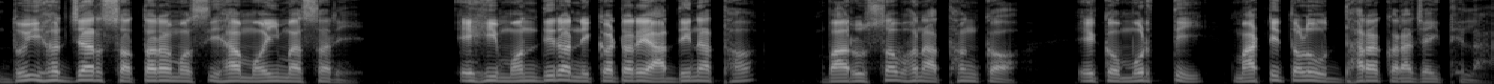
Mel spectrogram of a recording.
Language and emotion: Odia, neutral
